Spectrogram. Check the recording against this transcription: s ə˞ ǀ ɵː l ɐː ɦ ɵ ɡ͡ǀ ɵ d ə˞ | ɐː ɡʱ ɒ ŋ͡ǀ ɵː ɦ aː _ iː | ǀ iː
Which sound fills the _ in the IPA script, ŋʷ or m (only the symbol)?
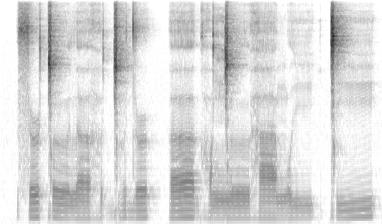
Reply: ŋʷ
